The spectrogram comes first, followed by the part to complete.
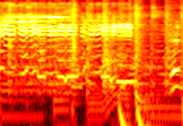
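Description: Live Romani wedding orchestra playing dance music: a high, heavily ornamented melody line over steady bass notes, with regular drum strokes.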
